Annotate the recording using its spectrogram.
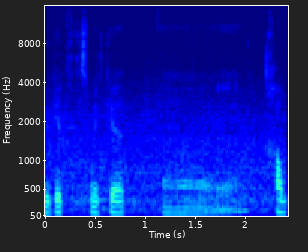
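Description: A man's low voice: a few short syllables, then one drawn-out vocal sound held at an even pitch in the second half.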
